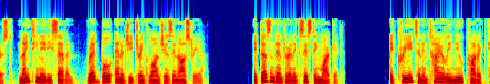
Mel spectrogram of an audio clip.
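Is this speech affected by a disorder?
No.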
